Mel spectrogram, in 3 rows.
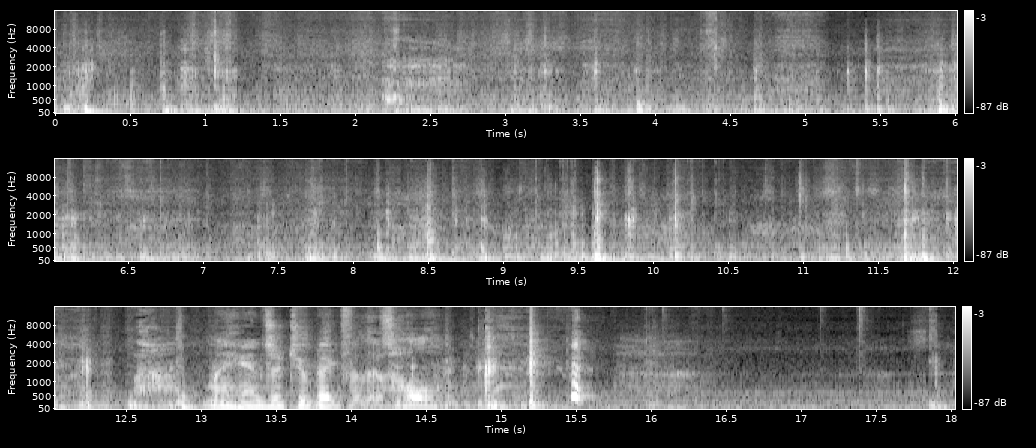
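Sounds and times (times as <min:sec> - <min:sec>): hand rustling and scraping: 0:00.0 - 0:13.0.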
